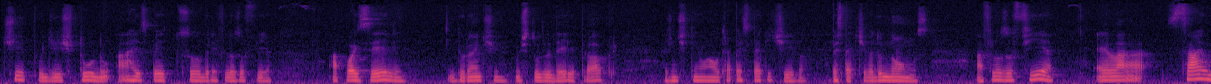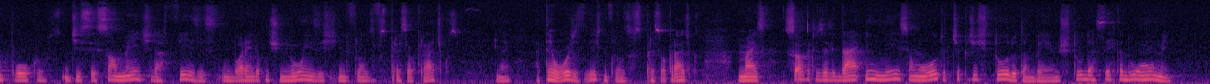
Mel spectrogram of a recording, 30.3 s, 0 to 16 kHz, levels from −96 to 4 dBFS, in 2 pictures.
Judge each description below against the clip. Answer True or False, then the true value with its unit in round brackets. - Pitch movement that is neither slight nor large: True (3.1 semitones)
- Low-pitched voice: True (115 Hz)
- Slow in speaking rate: False (130 wpm)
